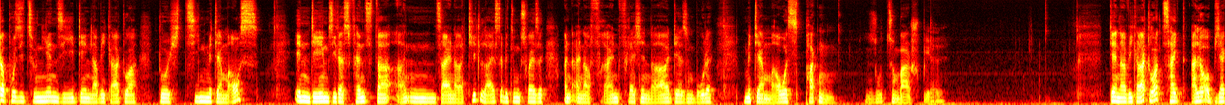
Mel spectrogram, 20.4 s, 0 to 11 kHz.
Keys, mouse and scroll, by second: 12.8-17.6 drag.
